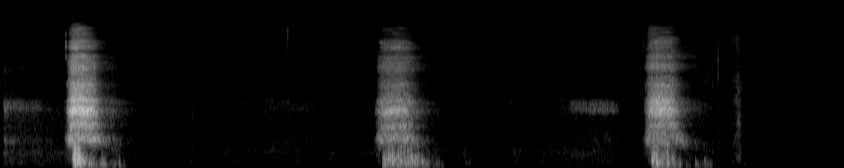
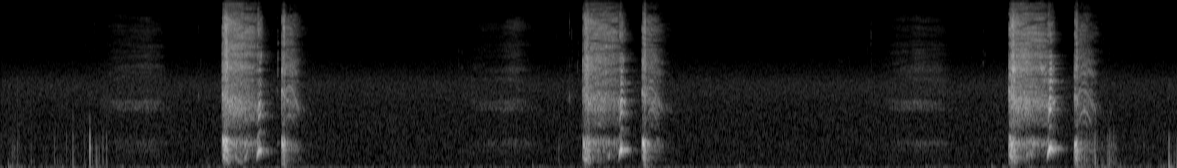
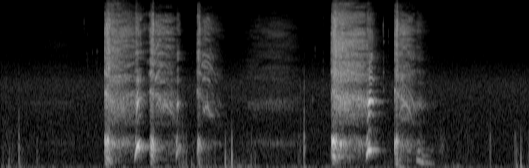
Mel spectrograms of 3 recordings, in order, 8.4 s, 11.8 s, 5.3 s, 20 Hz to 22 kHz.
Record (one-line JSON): {"exhalation_length": "8.4 s", "exhalation_amplitude": 20244, "exhalation_signal_mean_std_ratio": 0.22, "three_cough_length": "11.8 s", "three_cough_amplitude": 21871, "three_cough_signal_mean_std_ratio": 0.29, "cough_length": "5.3 s", "cough_amplitude": 20336, "cough_signal_mean_std_ratio": 0.36, "survey_phase": "alpha (2021-03-01 to 2021-08-12)", "age": "45-64", "gender": "Female", "wearing_mask": "No", "symptom_cough_any": true, "symptom_shortness_of_breath": true, "symptom_fatigue": true, "symptom_headache": true, "symptom_change_to_sense_of_smell_or_taste": true, "symptom_onset": "4 days", "smoker_status": "Current smoker (1 to 10 cigarettes per day)", "respiratory_condition_asthma": true, "respiratory_condition_other": false, "recruitment_source": "Test and Trace", "submission_delay": "1 day", "covid_test_result": "Positive", "covid_test_method": "RT-qPCR", "covid_ct_value": 20.2, "covid_ct_gene": "ORF1ab gene"}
